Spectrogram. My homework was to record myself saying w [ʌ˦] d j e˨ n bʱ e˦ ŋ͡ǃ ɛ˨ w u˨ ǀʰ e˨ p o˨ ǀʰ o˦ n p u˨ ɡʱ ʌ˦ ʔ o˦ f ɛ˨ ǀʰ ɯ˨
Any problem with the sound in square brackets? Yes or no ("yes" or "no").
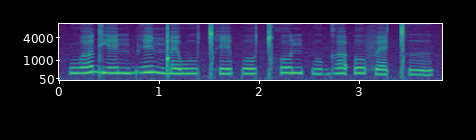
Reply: yes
